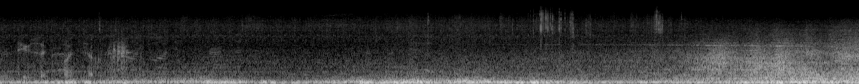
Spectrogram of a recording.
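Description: A departing airplane at MSP airport on a winter day gives a low, building jet engine rumble that swells steadily louder toward the end, mixed with road traffic and a faint voice in the background.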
